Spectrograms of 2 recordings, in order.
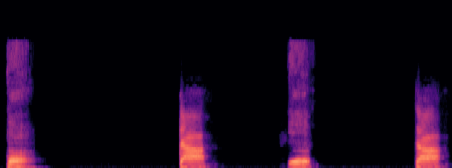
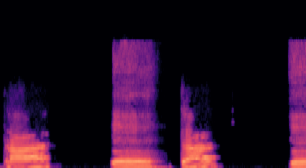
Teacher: জিহ্বার আগা সামনের উপরে দুই দাঁতের গোড়ার সঙ্গে লাগিয়ে উচ্চারিত হয়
